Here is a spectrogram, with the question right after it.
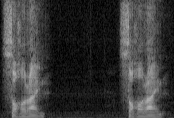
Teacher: Qames makes an a sound, and the hatef qames makes an o sound.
